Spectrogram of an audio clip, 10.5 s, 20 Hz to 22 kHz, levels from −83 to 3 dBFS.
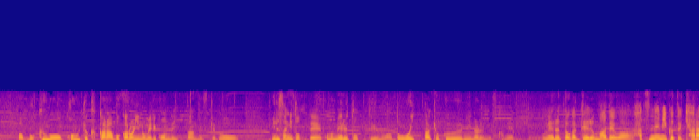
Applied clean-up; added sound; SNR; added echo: none; none; none; none.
